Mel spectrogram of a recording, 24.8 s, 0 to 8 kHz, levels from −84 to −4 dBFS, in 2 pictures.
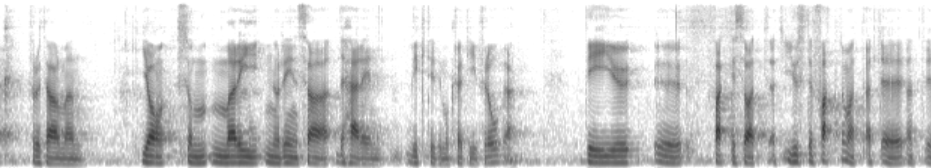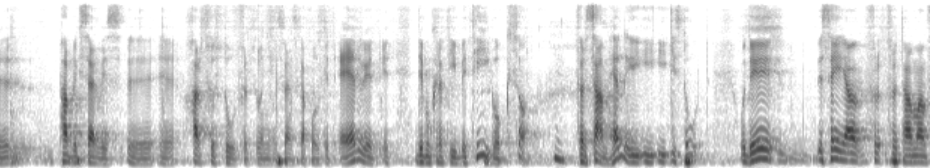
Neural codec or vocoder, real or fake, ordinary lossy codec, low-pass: autoencoder, 48 kHz, 128 numbers a frame, DAC-VAE, trained on Japanese speech; fake; none; 7.2 kHz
